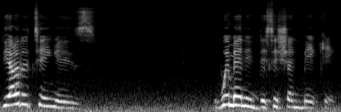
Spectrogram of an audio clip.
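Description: The voice has a dark, mellow tone and a moderate pace. Light background noise sits underneath. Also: woman. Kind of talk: interview answer. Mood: earnest, measured. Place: meeting room. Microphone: lapel.

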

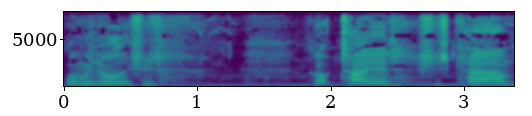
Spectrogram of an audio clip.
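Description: A man's monotone, flat delivery at a moderate pace, dry with no echo, over light background noise. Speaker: sheepdog trainer. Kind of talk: explanatory commentary while working. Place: farm. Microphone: phone near.

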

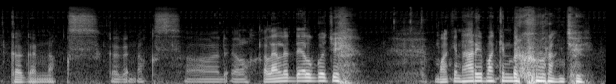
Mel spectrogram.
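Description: Noticeable background noise surrounds a man who speaks at a moderate speed. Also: medium pitch for a man, ordinary pitch variation. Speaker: gaming youtuber. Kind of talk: game tutorial commentary. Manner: loud.

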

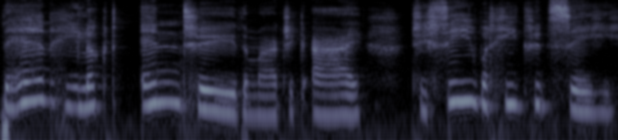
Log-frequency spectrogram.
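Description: Slowly and with lively intonation, a woman talks at a fairly high pitch in a bright, sharp tone with vocal fry.

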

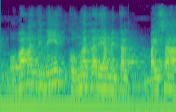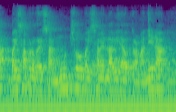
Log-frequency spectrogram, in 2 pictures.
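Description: Over clear music in the background, a man speaks at a fairly quick pace. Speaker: self-improvement content creator. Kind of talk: casual talk to camera. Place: home room. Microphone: phone near.

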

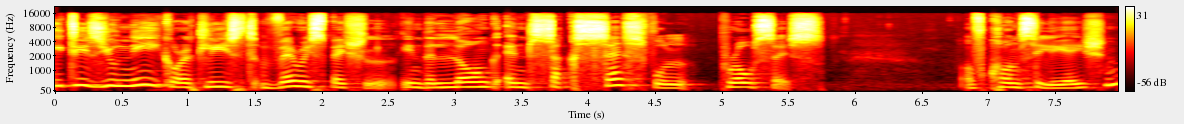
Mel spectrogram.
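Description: In an Israeli accent, a woman with a dark, mellow tone speaks at a fairly slow pace and medium pitch, her intonation lively and her loudness very even. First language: Hebrew. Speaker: university professor, conference speaker. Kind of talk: academic lecture.

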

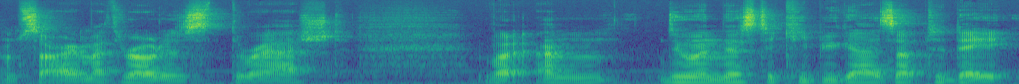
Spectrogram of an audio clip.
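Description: A man's fairly low voice sounds strained and hoarse, with fairly even intonation at a fairly slow pace. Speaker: vlogger. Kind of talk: casual vlog chat. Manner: hoarse, strained sore throat. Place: home room. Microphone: webcam.

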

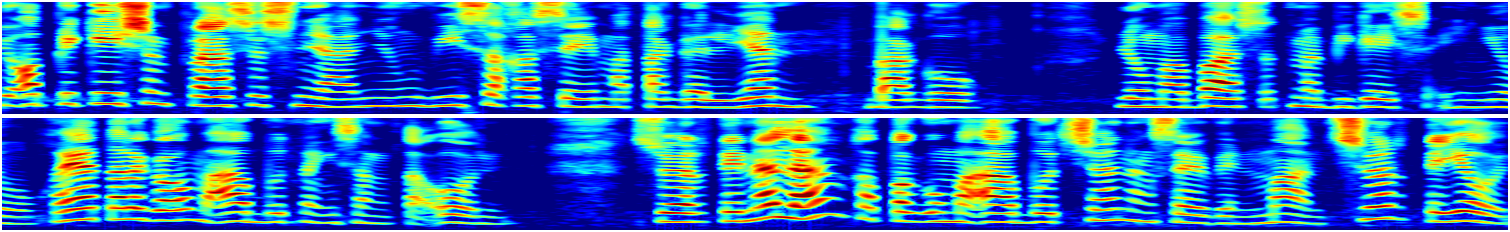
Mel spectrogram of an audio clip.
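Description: A woman with a normal speaking voice and a fairly high pitch talks at a moderate pace, using ordinary pitch variation. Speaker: vlogger and housekeeper in Japan. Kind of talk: casual vlog monologue.

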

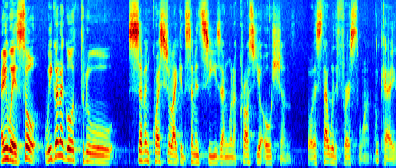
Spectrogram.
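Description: A man with a non-native accent, lively intonation and big swings in loudness. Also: moderate pace. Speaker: interviewer. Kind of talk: reading aloud; interview. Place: hall. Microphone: studio mic.

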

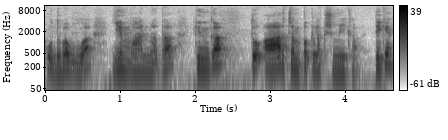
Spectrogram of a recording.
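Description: A dark, mellow tone colors the voice of the man speaking. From Bihar, India (Patna). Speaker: history tutor. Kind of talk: online exam-prep lecture. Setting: home recording for YouTube. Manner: explanatory with frequent repetition.

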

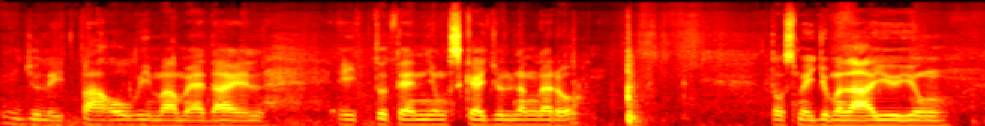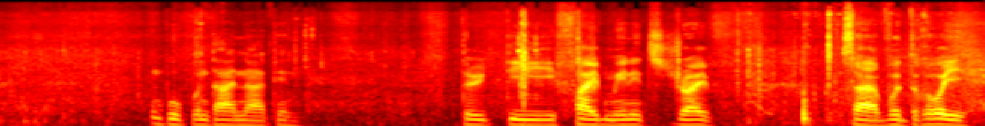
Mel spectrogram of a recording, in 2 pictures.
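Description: Pausing long and often at a fairly slow pace, a man speaks with a medium pitch and monotone, flat intonation over noticeable background noise. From Philippines, Tumauini area (Isabela). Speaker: vlogger. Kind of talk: casual vlog narration.

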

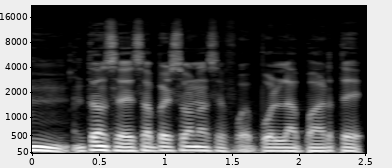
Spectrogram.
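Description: With a dark, mellow tone, a man speaks in a very deep, low voice and a monotone, flat intonation. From Dominican Republic. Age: 20s. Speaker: trader and trading mentor; podcast guest. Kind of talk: interview. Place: studio. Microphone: studio mic.

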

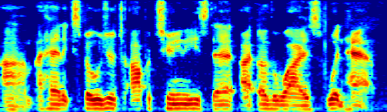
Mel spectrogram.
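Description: A man's bright, sharp voice at a medium pitch, with an American accent and fairly even intonation. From Chicago. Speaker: loan officer, board member. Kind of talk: personal testimony. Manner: hesitant, many fillers. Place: office. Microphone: webcam.

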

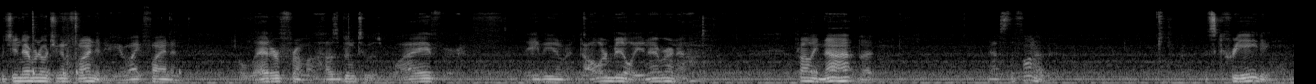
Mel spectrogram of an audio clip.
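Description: A man with an American accent speaks at a moderate pace, leaving long, frequent pauses. Noticeable background noise runs underneath. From US, Welsh heritage. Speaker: artist and video creator. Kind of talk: casual vlog narration while working. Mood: relaxed, joking. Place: workshop. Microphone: phone near.

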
